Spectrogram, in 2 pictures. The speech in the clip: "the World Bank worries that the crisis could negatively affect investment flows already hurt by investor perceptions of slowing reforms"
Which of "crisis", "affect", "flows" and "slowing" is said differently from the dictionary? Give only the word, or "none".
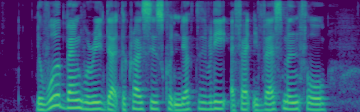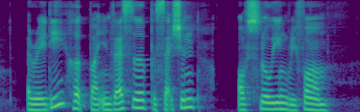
flows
